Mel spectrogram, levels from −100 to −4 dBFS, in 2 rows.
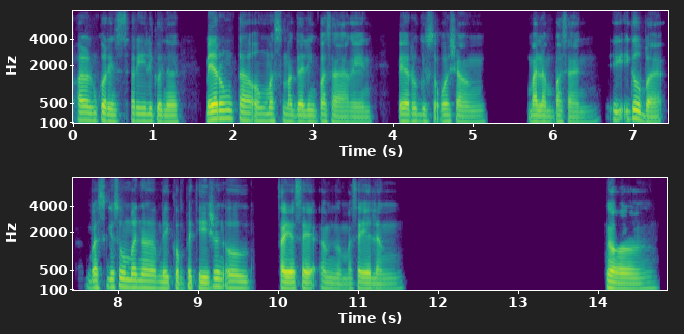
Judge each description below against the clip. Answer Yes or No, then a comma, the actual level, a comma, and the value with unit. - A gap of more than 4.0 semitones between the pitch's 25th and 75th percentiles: No, average, 3.1 semitones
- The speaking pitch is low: Yes, low, 115 Hz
